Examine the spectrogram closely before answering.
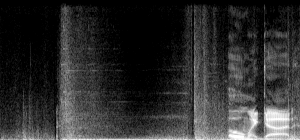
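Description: Wooden crates and heavy metal crash down with a rumbling impact.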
